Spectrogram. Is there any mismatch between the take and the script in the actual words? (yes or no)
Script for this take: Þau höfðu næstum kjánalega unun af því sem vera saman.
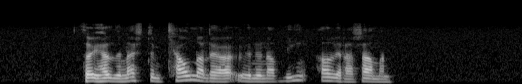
yes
